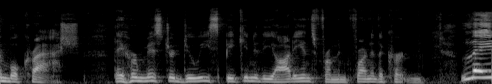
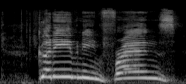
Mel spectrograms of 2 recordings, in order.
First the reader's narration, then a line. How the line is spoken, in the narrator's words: Jack shouted over the applause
